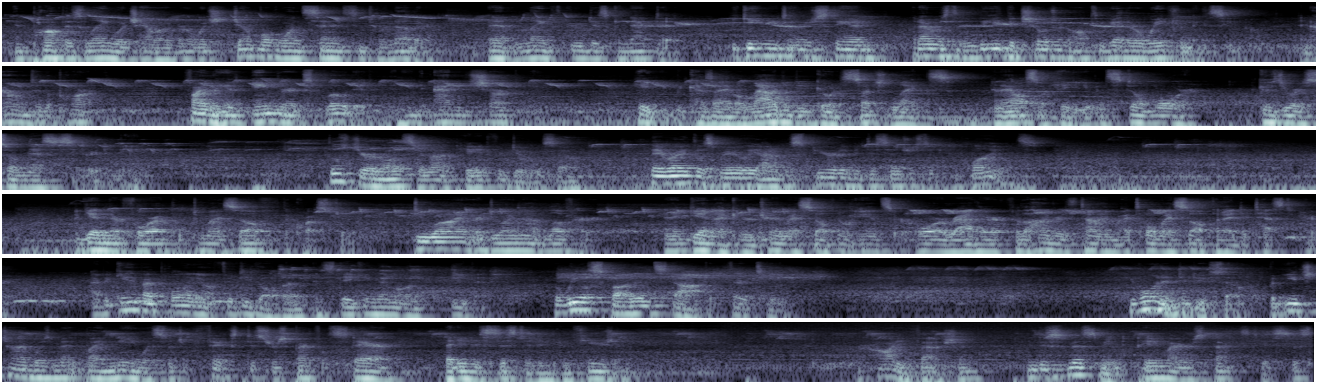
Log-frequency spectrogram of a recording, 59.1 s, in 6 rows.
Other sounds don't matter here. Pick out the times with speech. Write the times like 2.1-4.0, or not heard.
0.1-14.0, 14.6-20.9, 22.1-27.5, 30.1-45.4, 47.9-54.0, 55.7-59.0.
